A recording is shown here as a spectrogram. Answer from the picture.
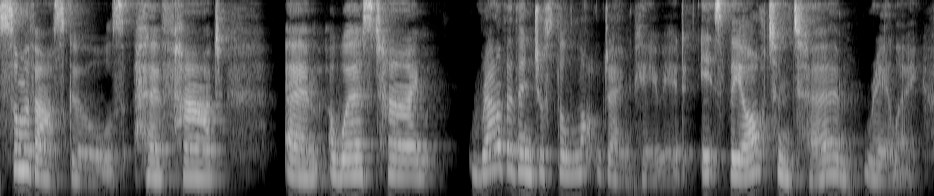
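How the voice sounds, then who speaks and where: Somewhat breathy, a woman speaks at a very slow pace in a fairly high pitch. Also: ordinary pitch variation. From northern England, Bolton. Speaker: academy trust chief executive. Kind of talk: panel presentation. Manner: hesitant, with frequent fillers.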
